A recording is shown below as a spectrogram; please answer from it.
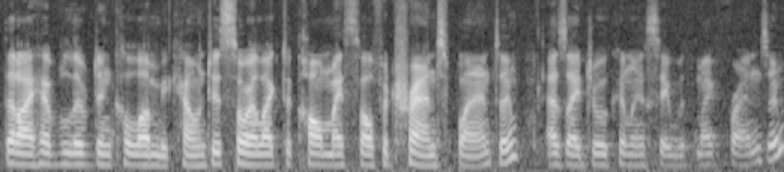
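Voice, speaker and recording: A woman in her forties from Jamaica with a Jamaican accent, a guest chatting casually on a local talk show, laughing easily and trailing off softly. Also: low-pitched, steady tone, fast, rough recording. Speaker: guest from a food bank. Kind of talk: casual interview chat.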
